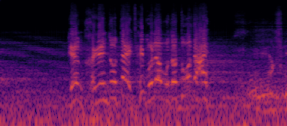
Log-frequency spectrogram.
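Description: A man speaks forcefully and close.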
